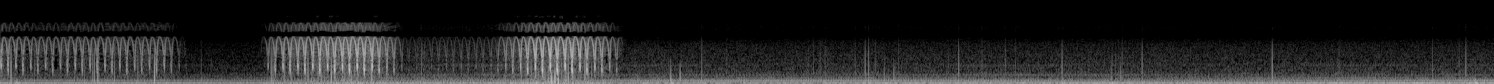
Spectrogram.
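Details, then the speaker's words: Aircraft cockpit window checked without pressurizing, ultrasonic tone generator aimed at the window and scanned from inside with an ultrasound probe: warbling tone swells loudly twice along the window edge; cockpit window seal leak. "to find the leak in the Seal of this cockpit window we aim the tone generator at the window and use the same scanning method from inside the"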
